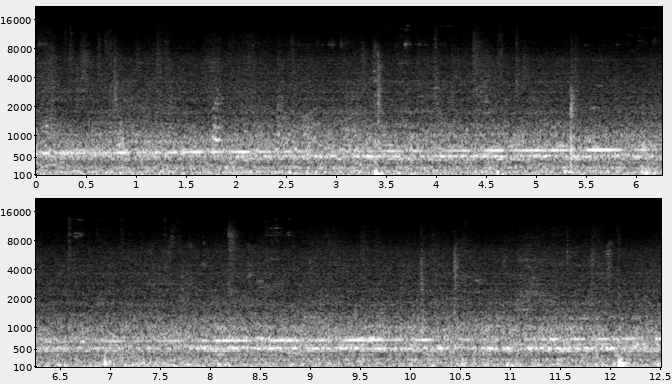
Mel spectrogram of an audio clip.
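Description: Electric passenger train running, heard from inside the carriage: a steady rumble of wheels on rails with a sustained whine that creeps slightly higher in pitch.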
